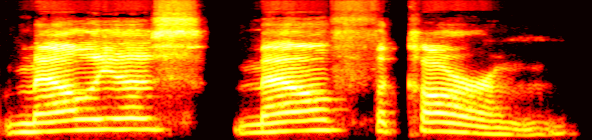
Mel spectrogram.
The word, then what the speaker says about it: Malleus Maleficarum: So, yeah, Jessica, Malleus maleficarum. I think that's how you pronounce it.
